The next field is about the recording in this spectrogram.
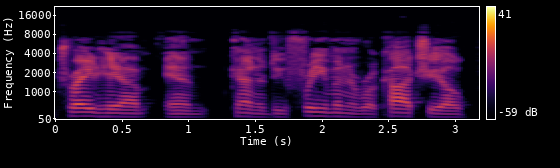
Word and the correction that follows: Rocchio: I always get this name wrong. – Rocchio.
